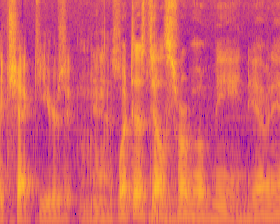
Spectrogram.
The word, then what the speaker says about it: DelSorbo: oh but and it's if you just read it it's pronounced exactly like it's spelled but but it's difficult we're the only one in tennessee the only del sorbo that is i checked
